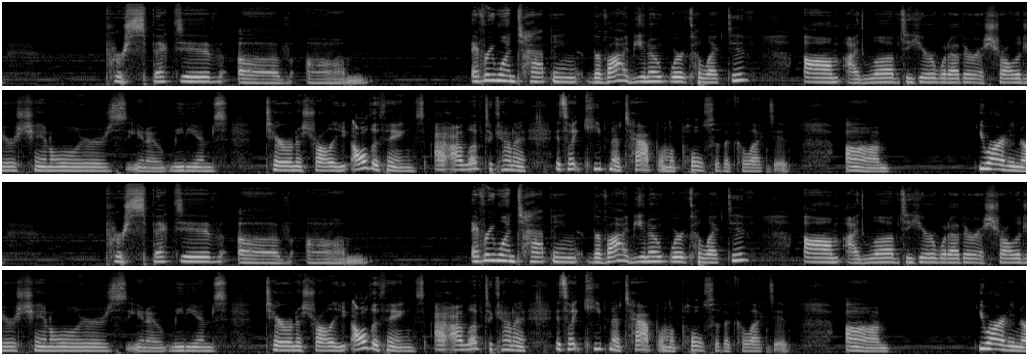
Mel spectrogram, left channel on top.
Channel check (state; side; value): identical; both; correlation 1.00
